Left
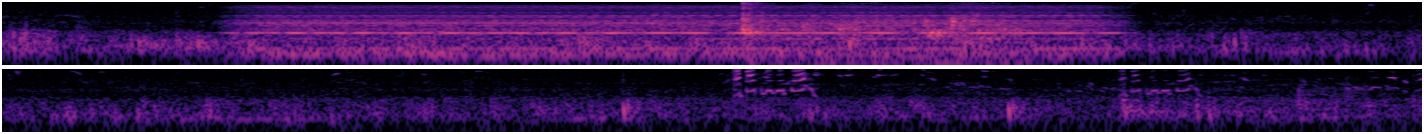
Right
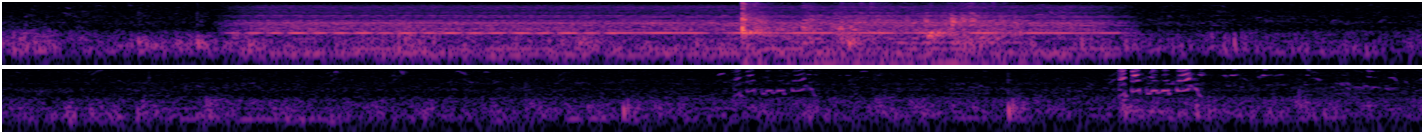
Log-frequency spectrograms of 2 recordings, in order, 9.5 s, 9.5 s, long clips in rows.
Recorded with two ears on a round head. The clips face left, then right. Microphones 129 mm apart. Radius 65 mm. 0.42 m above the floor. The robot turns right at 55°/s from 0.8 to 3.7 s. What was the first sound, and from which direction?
A splash, 65° right (ahead or behind).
